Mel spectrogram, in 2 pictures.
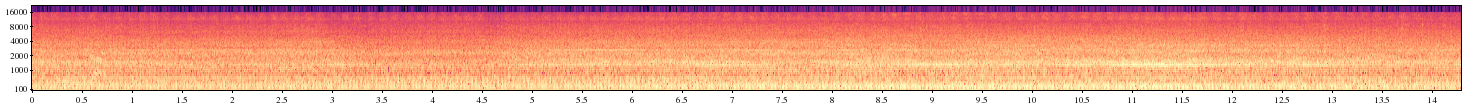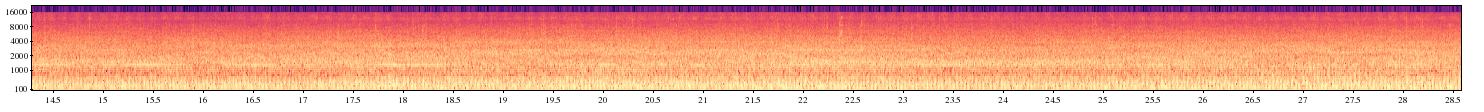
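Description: Walk-behind brush mower's small single-cylinder gasoline engine running steadily at working speed while mowing a path through tall grass.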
